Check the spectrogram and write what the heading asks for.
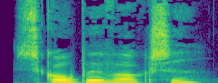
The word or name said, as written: skovbevokset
